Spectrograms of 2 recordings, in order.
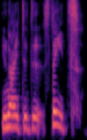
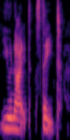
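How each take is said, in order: First: Each word ends with an extra vowel sound. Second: Each word's final consonant is dropped. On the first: "by adding a vowel at the end of each word rather than elide it" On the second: "as in the script"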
